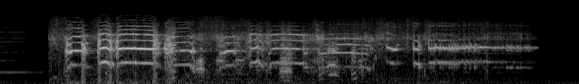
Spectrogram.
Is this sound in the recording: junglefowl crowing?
yes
